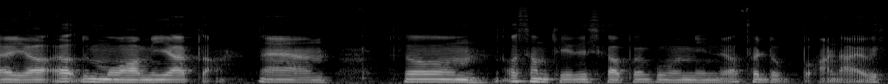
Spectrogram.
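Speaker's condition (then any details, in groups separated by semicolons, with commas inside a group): ALS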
